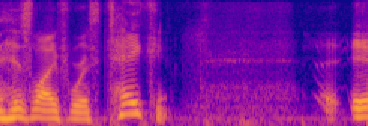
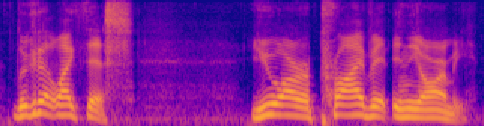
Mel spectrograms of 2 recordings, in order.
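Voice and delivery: ordinary talk, nothing marked

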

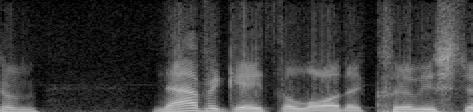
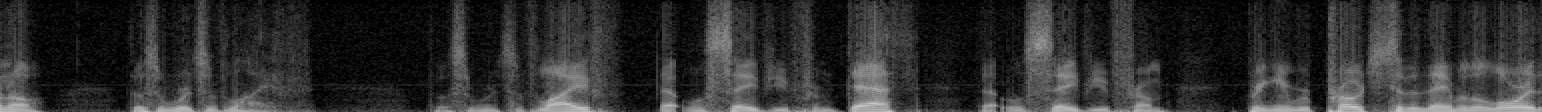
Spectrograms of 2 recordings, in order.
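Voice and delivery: ordinary talk, nothing marked

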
